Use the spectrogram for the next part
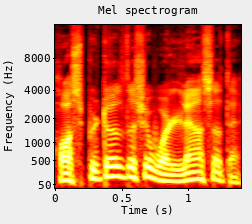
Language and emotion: Goan Konkani, neutral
